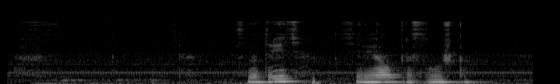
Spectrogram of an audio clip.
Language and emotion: Russian, neutral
